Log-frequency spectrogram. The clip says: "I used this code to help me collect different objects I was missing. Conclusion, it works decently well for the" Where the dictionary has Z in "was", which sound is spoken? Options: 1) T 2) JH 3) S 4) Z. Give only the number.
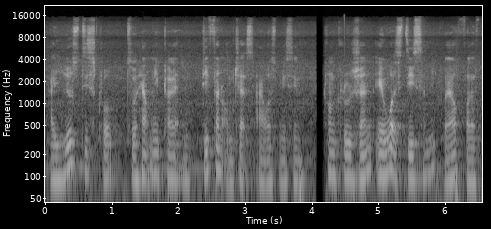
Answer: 3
